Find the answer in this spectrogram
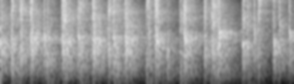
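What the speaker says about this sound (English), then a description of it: "Can we round of applause for it?" A group of people applauds after a school presentation at XP School, a dense, steady round of clapping hands that stays loud and continuous throughout.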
